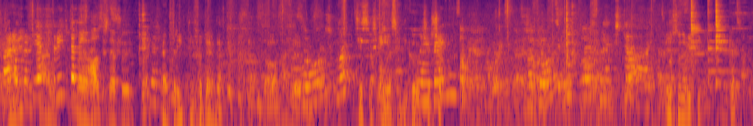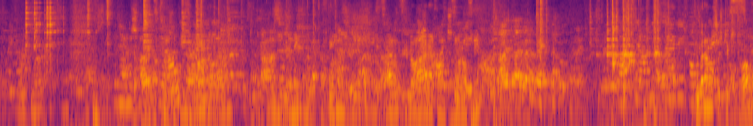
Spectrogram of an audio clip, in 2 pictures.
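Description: Several adults chat nearby in a busy room.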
